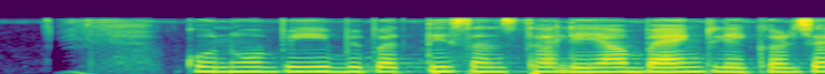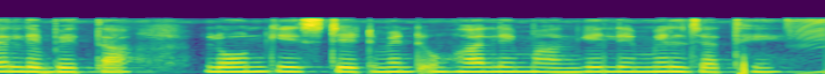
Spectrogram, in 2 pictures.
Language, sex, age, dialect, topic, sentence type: Chhattisgarhi, female, 18-24, Central, banking, statement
